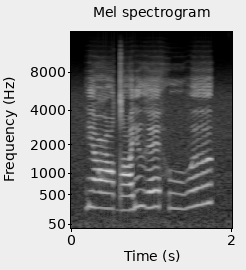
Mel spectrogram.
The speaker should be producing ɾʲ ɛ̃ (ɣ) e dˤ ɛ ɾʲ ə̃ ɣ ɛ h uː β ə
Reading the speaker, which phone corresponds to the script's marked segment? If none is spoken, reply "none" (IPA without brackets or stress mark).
ʕ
